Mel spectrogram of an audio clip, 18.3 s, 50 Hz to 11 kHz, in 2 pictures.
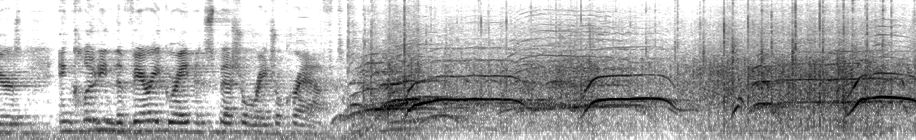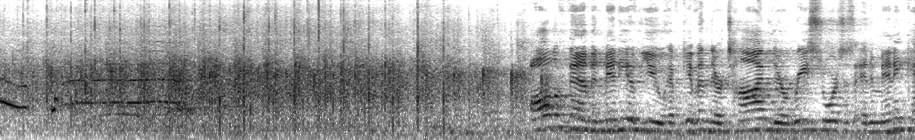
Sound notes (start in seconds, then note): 12.8 applause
